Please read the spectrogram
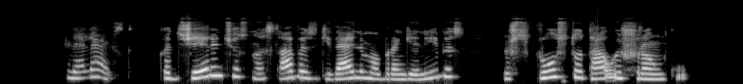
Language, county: Lithuanian, Vilnius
